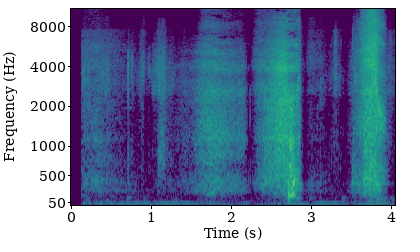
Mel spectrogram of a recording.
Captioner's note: whimpers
